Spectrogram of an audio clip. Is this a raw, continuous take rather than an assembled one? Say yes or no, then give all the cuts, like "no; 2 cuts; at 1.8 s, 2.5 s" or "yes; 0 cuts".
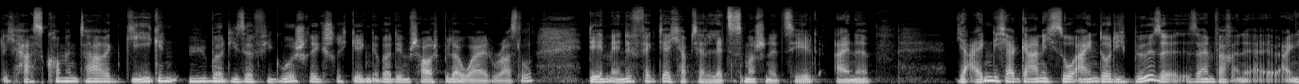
yes; 0 cuts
